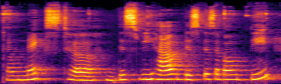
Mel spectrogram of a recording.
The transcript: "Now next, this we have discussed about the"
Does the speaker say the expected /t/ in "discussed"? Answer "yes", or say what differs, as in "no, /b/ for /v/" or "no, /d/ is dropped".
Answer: no, /t/ is dropped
